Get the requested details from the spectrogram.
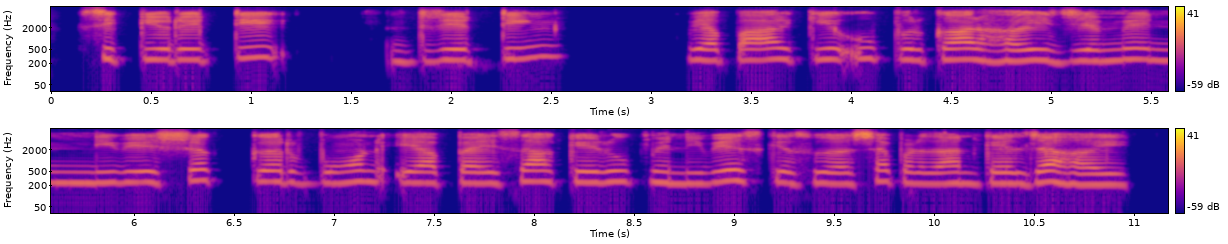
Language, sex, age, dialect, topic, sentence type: Magahi, female, 25-30, Central/Standard, banking, statement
